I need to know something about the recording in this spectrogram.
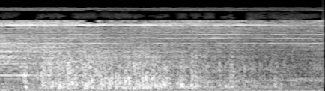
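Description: A deep rumbling whoosh sound effect, like a jet passing, slowly dying away.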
